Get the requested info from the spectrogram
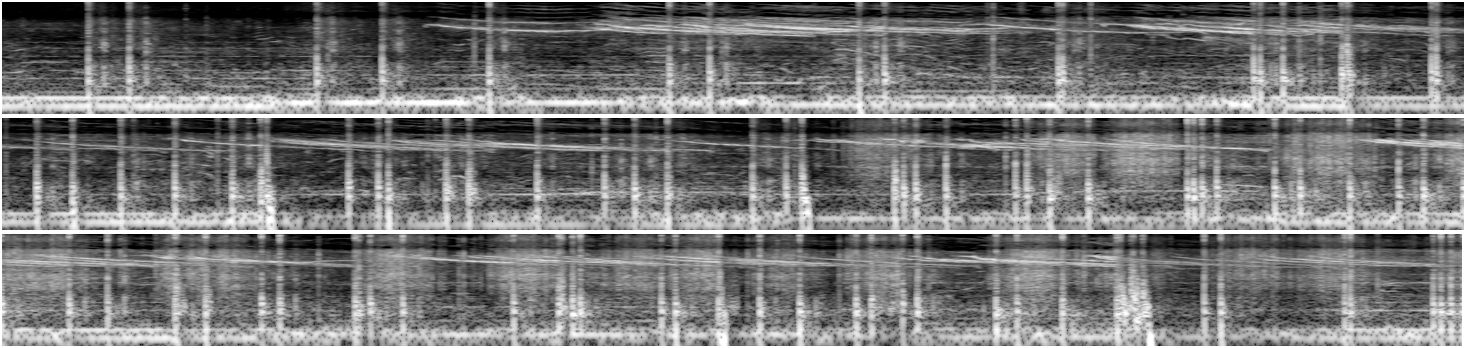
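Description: Fireworks going off in quick succession, with many sharp bangs and crackles. From about three seconds in, high whistles falling in pitch repeat every second or two.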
